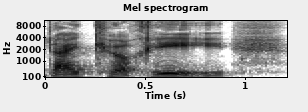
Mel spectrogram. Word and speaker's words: daiquiri: a night of jazz although the French pronunciation of Dai Curry may sound strange I'm sure you know the English translation daiquiri The Daiquiri Cafe naturally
